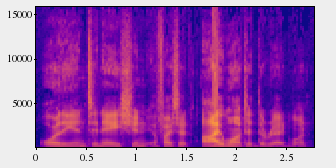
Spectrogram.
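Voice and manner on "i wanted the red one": I punched loud, the rest falling; loud contrastive I; stress on I. Shown as a demonstration. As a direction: hit I hard, as in me and nobody else. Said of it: "not someone else".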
